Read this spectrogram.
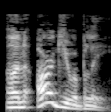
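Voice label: "unarguably", British English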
